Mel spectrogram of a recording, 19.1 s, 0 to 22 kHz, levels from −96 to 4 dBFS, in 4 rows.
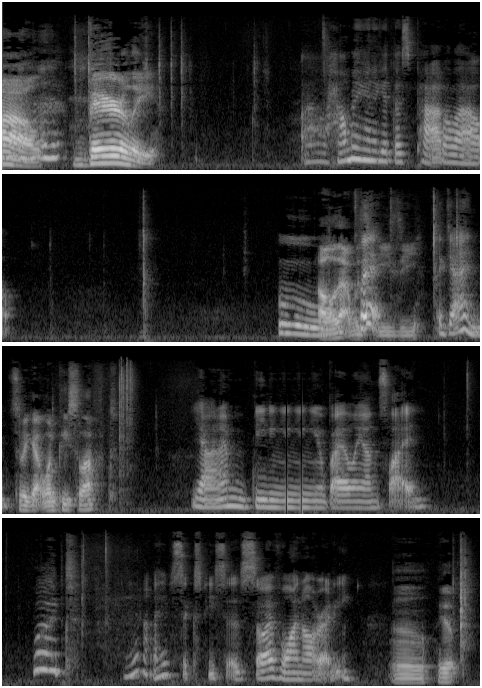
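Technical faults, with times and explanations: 12.39 to 12.69 s, CD stuck on one turn: a 148 ms fragment of the audio repeats twice in a row, with a brief mute at each jump back, producing a quick, evenly spaced stutter of about 0.3 s in total. This is the sound of a skipping disc: a scratch knocks the laser back one track at the same point on each rotation, so the same short stretch is read again before playback moves on.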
